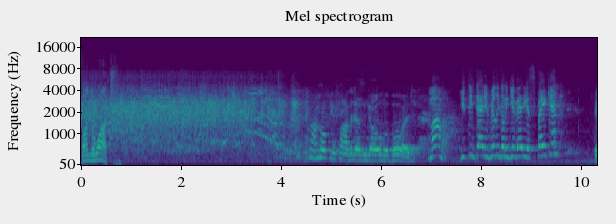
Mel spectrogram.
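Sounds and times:
speech: 0:00.0 - 0:00.9, 0:04.6 - 0:10.3
audience applause: 0:00.0 - 0:04.5.

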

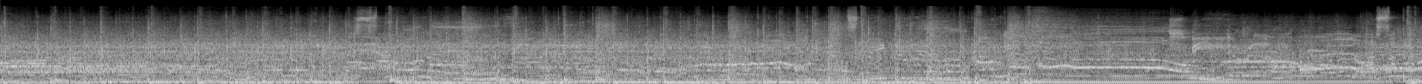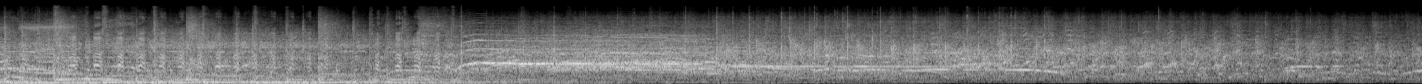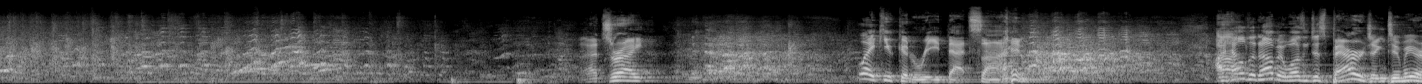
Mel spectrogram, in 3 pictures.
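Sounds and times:
crowd shouts at a live roast show: 0:00.0 - 0:09.0, 0:09.8 - 0:15.5, 0:18.0 - 0:25.0
laughter: 0:00.0 - 0:22.8, 0:23.6 - 0:41.2
audience cheering and applauding for a comedian's introduction at a live roast show: 0:00.0 - 0:34.0, 0:38.6 - 0:40.9
speech: 0:34.5 - 0:35.0, 0:37.1 - 0:39.3, 0:40.6 - 0:42.6.

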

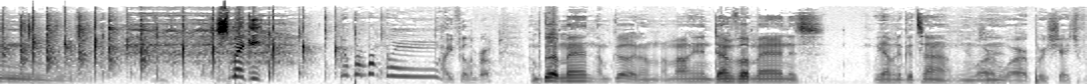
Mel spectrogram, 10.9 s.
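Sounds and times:
hand claps: 0:00.0 - 0:04.0
speech: 0:02.2 - 0:02.8, 0:04.4 - 0:10.8.

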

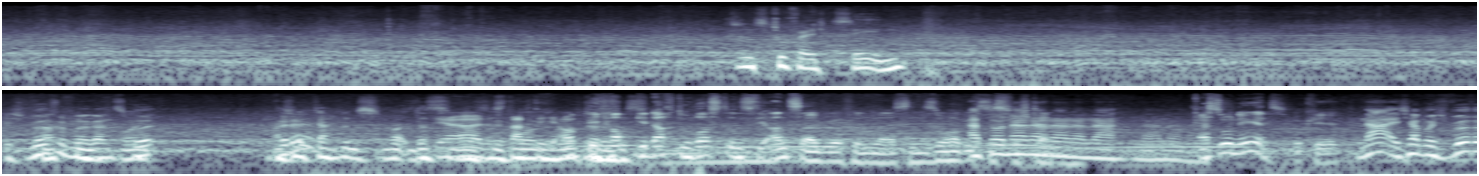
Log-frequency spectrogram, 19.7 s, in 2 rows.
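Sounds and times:
loud buzzing of an insect swarm: 0:00.0 - 0:19.6
speech: 0:04.9 - 0:06.3, 0:10.0 - 0:11.0, 0:11.7 - 0:19.6
laughter: 0:09.8 - 0:11.0, 0:11.6 - 0:19.6.

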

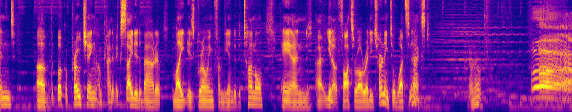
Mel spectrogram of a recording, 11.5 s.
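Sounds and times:
speech: 0:00.0 - 0:08.7, 0:09.4 - 0:09.8, 0:10.6 - 0:11.4
person groaning while stretching: 0:10.6 - 0:11.4.

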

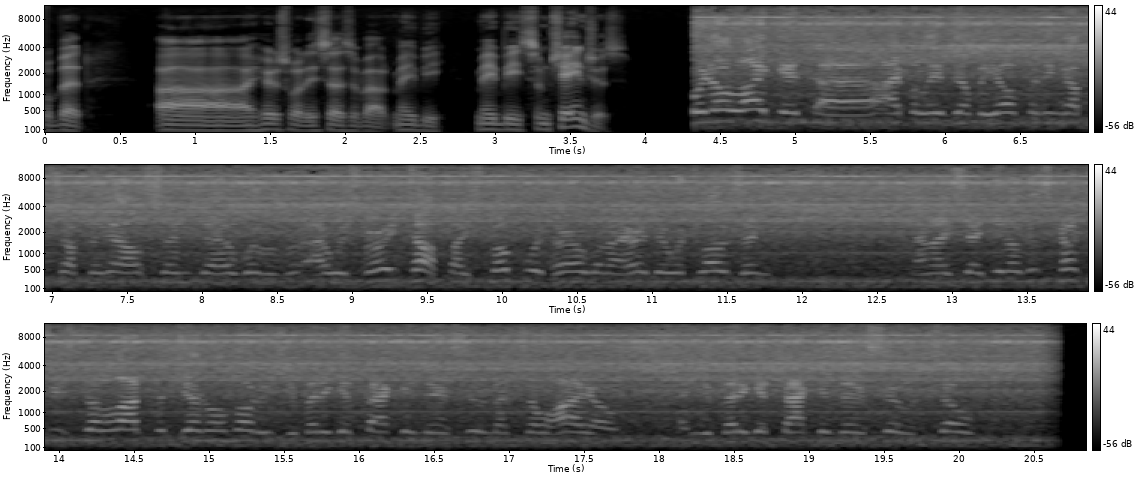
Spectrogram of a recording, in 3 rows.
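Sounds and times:
speech: 0:00.0 - 0:12.0, 0:12.8 - 0:20.4
helicopter engine roar at a political campaign event: 0:04.3 - 0:20.7.

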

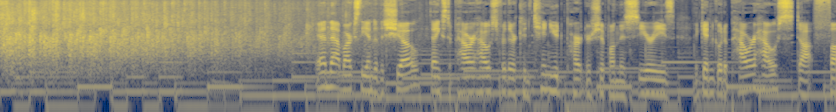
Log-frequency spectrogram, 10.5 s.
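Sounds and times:
audience applause: 0:00.0 - 0:05.3
low bass notes of music: 0:00.0 - 0:10.4
speech: 0:04.0 - 0:10.4.

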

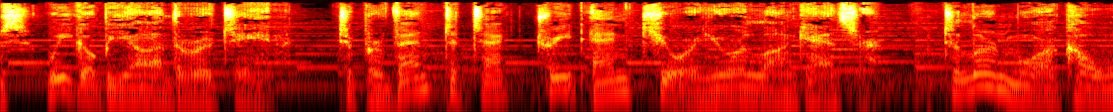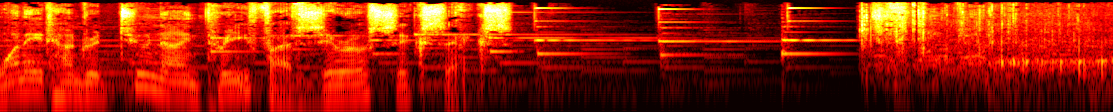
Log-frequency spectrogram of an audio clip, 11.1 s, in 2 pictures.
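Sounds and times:
speech: 0:00.0 - 0:08.3
Coors Light beer being poured: 0:09.9 - 0:11.1.

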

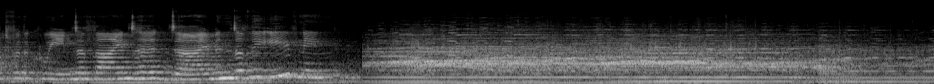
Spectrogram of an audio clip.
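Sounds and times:
speech: 0:00.2 - 0:04.6
crowd cheering and whooping: 0:03.6 - 0:09.3.

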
